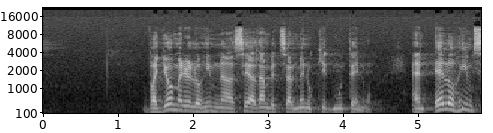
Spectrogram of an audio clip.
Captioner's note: talks in Hebrew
